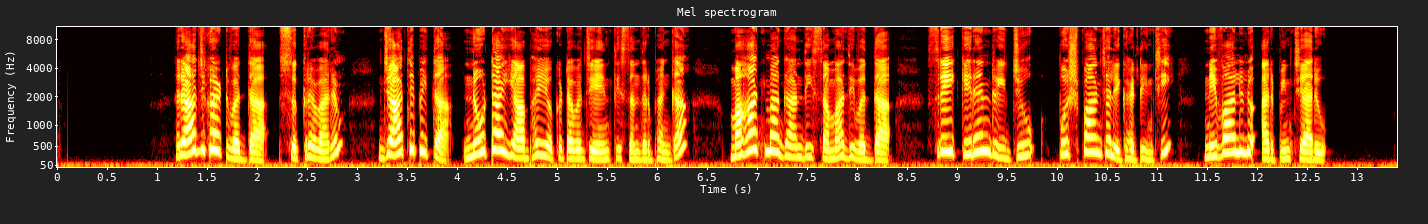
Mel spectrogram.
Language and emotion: Telugu, neutral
